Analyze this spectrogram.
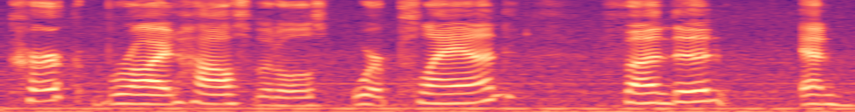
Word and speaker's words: Kirkbride: So as you can see, these Kirkbridge mental institutions were conveniently built right before the mass immigration.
